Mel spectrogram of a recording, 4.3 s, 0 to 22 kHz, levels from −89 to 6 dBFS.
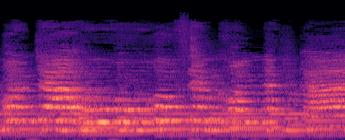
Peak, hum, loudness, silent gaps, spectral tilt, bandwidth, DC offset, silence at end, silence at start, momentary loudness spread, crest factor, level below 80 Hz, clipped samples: -4 dBFS; none; -20 LUFS; none; -5.5 dB/octave; 13 kHz; under 0.1%; 0 s; 0 s; 9 LU; 16 dB; -66 dBFS; under 0.1%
